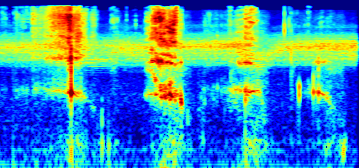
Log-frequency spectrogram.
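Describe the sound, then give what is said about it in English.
Crunchy food being chewed by a person: a few crisp, sharp crunches and bites at irregular intervals, quiet and with no talk. “So if y'all don't like hearing fucks and people chew, tune it out now. It's too late. Explicit. Crunching. Yes. Tune it out now. It's too late because I've already done both of these things.”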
